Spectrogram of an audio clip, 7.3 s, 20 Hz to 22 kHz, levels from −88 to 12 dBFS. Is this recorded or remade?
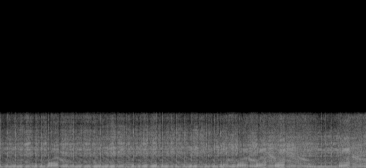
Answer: recorded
